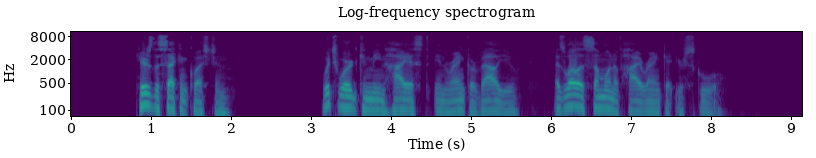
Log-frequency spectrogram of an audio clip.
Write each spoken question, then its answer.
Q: Which word can mean highest in rank or value, as well as someone of high rank at your school?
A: The answer is principal.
